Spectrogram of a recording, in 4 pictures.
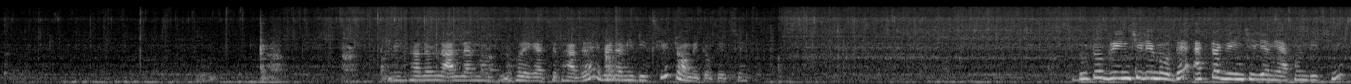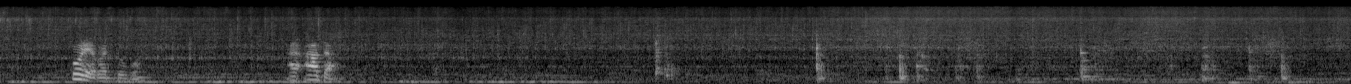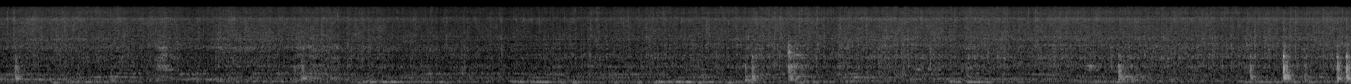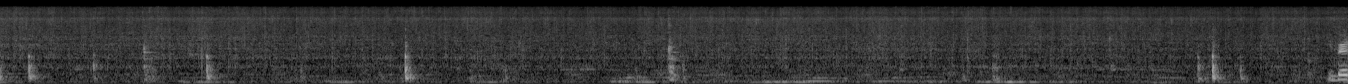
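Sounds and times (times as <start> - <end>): food sizzling in oil: 0.0 - 54.0.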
